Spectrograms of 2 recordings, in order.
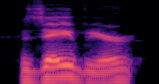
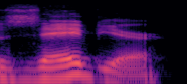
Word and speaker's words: Xavier: Okay, how do you pronounce an X then? As a Z. As a Z. Oh, it's Xavier. Xavier.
